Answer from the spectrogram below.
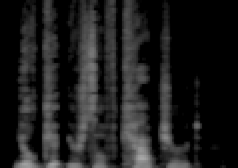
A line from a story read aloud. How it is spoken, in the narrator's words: Usagi said furiously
